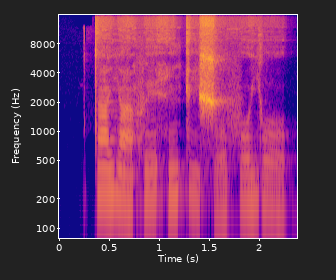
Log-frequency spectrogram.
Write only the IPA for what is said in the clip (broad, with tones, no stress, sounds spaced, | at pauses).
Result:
t ã˦ j ã˧ f e˦ h ĩ˦ k i˦˨ ʃ o˨˦ f o˦ j o˦˨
